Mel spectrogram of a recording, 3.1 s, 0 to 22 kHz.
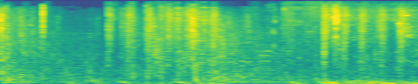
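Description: Enemy gunfire punching through walls in STALKER 2, muffled bursts of rapid shots popping in irregular clusters, fairly faint and distant-sounding.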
